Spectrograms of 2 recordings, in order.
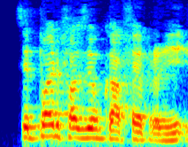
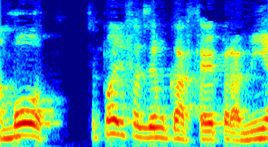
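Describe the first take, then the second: First: It is said in a grumpy, irritated tone. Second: It is said in a cheerful, warm tone.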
